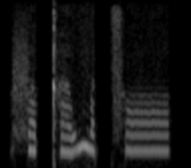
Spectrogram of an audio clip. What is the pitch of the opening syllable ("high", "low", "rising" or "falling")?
rising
